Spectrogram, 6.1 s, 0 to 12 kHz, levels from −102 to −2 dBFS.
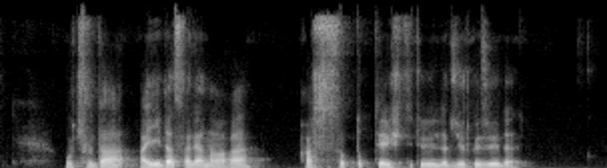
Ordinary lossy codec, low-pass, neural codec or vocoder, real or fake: Opus, 24 kbps; 10.8 kHz; codec, 44.1 kHz, 7.8 kbps, Pupu-Codec; fake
